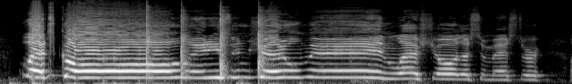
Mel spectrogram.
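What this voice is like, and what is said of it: Screaming, very loud voice. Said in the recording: “I'm screaming ... it hurt my ears”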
